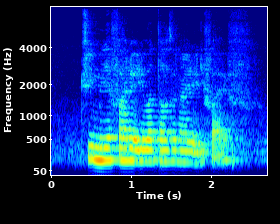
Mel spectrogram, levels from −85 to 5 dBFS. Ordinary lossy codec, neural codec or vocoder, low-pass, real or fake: none; none; none; real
